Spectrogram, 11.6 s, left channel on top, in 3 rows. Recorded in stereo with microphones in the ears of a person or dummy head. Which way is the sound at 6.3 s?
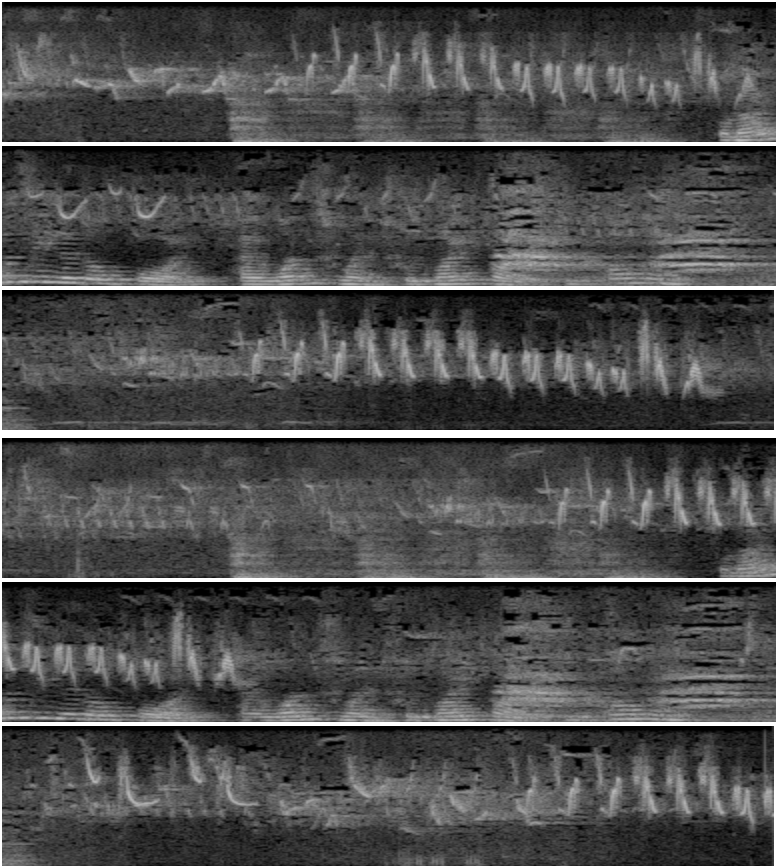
55° left (ahead or behind).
